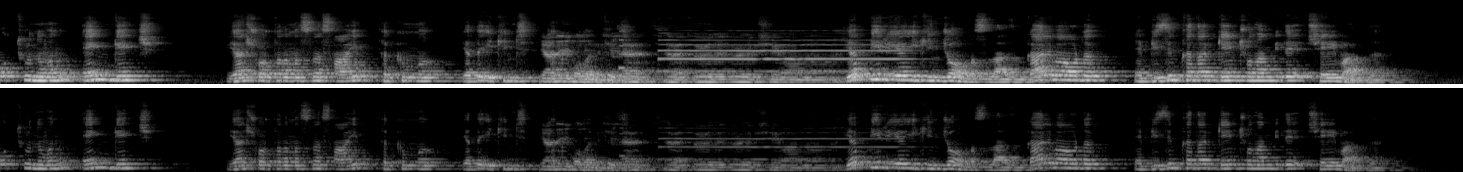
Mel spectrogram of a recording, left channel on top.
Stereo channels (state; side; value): quieter; right; 12.4 dB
